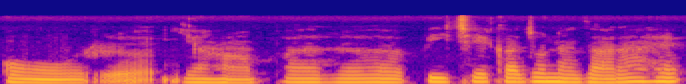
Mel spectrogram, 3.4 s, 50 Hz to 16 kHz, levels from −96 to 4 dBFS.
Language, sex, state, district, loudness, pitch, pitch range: Hindi, female, Madhya Pradesh, Dhar, -16 LUFS, 155 Hz, 145-165 Hz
